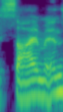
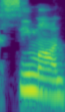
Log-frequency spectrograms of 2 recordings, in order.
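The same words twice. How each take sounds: First: The name is said the North American English way. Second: The name is said the Swedish way.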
